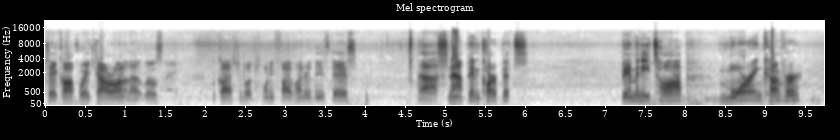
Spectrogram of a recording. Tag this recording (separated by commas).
Speech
